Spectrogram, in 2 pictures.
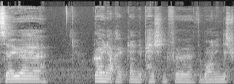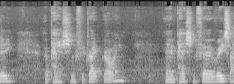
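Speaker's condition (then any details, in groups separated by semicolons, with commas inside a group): Cerebral palsy, mild; speech affected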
